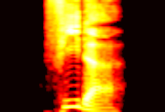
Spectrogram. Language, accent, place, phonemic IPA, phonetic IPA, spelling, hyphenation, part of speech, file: German, Germany, Berlin, /ˈfiːdəʁ/, [ˈfiːdɐ], Fieder, Fie‧der, noun, De-Fieder.ogg
- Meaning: 1. pinna (leaflet of a pinnate compound leaf) 2. small feather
